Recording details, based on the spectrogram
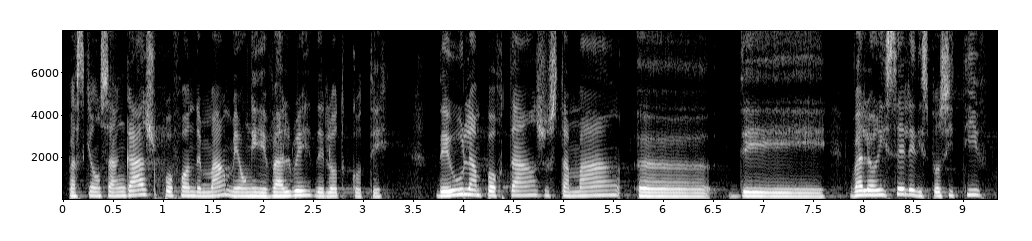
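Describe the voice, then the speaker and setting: A woman's voice: mid-range voice, a little mellow. A woman speaks as an academic on a panel, with a mid-range voice. She talks earnestly and semi-improvised, circling back to key terms to stress them.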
